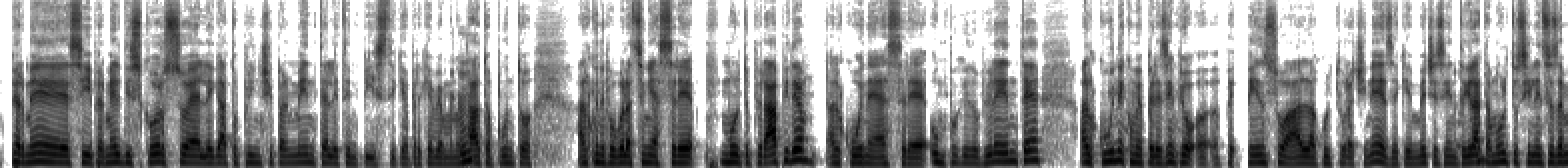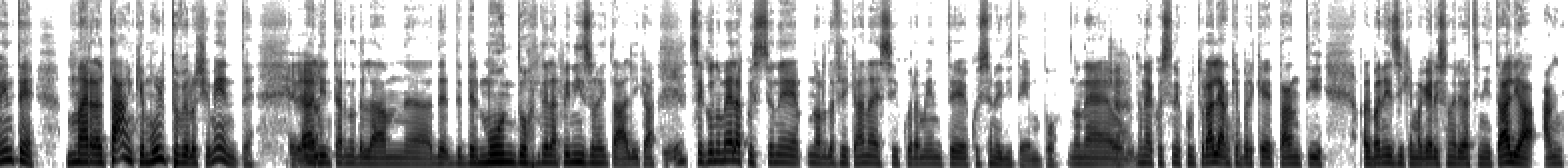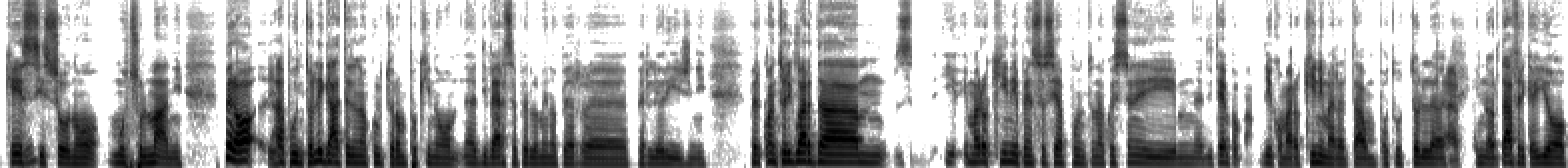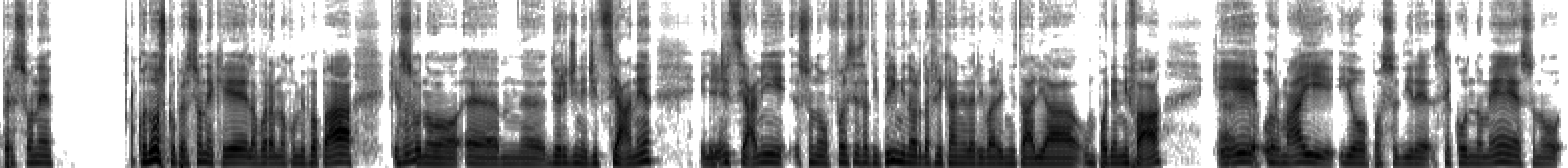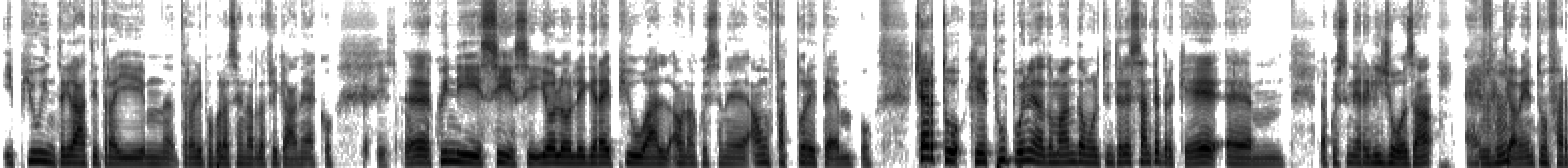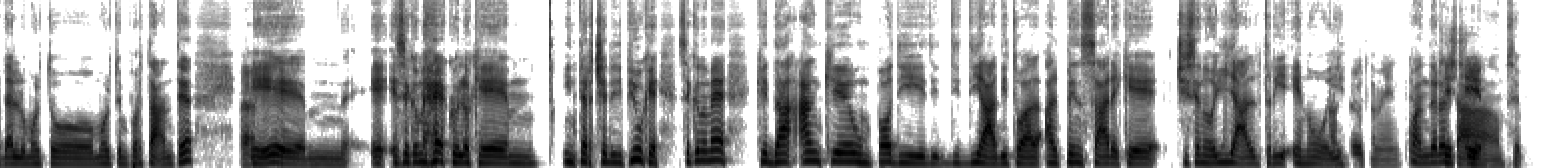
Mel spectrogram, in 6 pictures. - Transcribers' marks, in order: laughing while speaking: "mondo"; other background noise; tongue click; laughing while speaking: "me, è"; tongue click
- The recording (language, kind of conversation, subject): Italian, podcast, Come cambia la cultura quando le persone emigrano?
